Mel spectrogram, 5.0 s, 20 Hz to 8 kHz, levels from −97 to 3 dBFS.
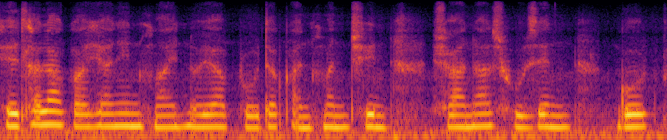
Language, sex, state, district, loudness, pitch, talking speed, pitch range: Mizo, female, Mizoram, Aizawl, -17 LUFS, 220 Hz, 155 wpm, 210-225 Hz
